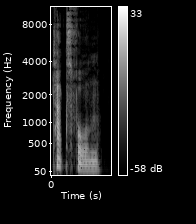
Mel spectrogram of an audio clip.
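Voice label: "tax form", British English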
